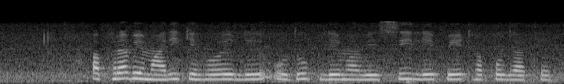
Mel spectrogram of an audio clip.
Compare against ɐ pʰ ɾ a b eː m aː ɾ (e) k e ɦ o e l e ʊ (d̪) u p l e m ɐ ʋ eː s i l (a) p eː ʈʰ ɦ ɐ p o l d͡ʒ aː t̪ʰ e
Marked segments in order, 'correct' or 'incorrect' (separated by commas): incorrect, correct, incorrect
